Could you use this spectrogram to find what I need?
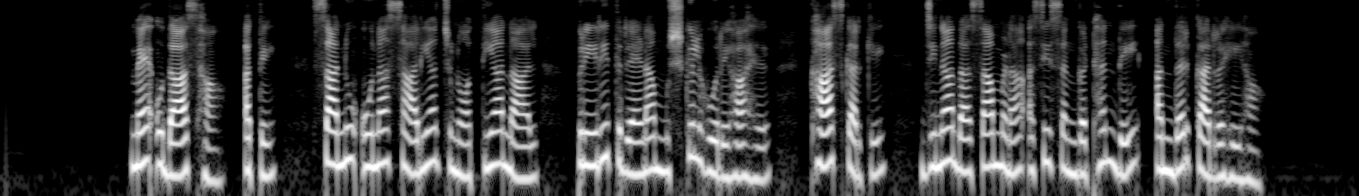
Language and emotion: Punjabi, sad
